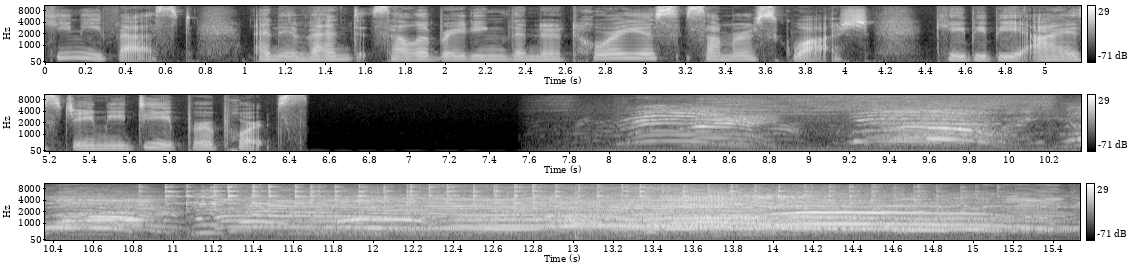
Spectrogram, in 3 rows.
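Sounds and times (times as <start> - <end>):
speech: 0.0 - 6.5
crowd cheering and yelling at children's zucchini races: 8.1 - 15.5.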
